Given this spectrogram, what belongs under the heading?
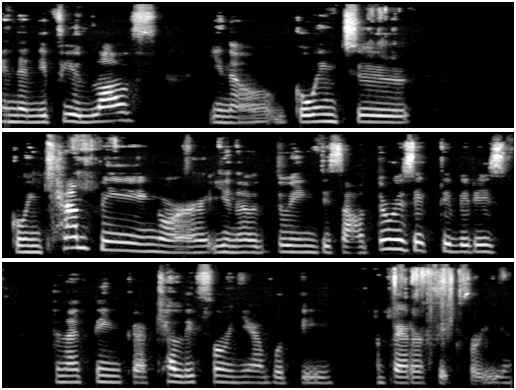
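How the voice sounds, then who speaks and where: A woman with a Korean accent speaks at a medium pitch and a moderate pace, in a very clean recording with a silent background and a dry, close sound with no echo. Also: ordinary pitch variation. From South Korea. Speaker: YouTuber. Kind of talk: interview.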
